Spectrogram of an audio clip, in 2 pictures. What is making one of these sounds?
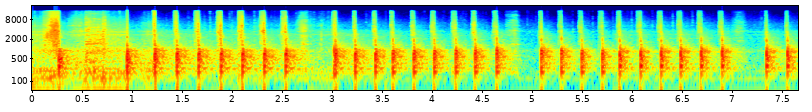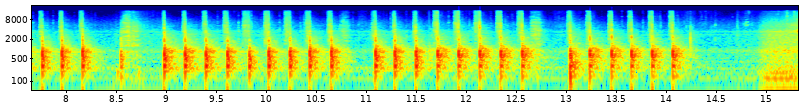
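A cleaver chops rapidly through onions on a cutting board.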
